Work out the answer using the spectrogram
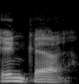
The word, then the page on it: encar: enca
